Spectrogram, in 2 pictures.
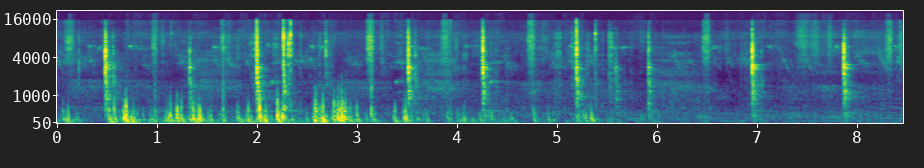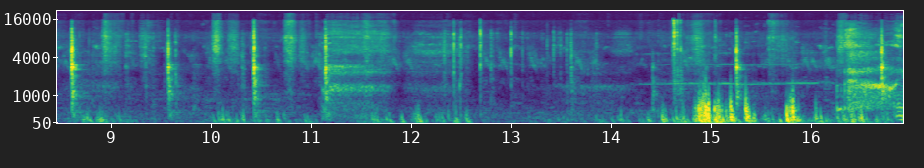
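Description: A wrench working a hydraulic line fitting tight, with repeated close metallic clicks, scrapes and clanks in an uneven rhythm, plus a few brief sounds of effort.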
